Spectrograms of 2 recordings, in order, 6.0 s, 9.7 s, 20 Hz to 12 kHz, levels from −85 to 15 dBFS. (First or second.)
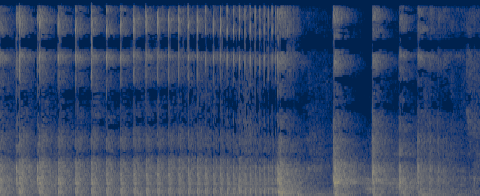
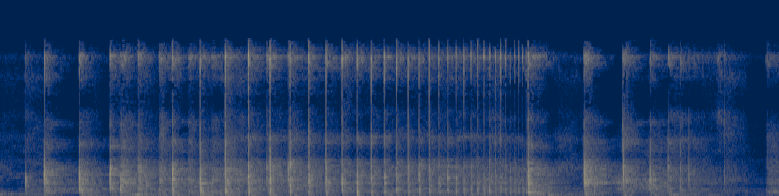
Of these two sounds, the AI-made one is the second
